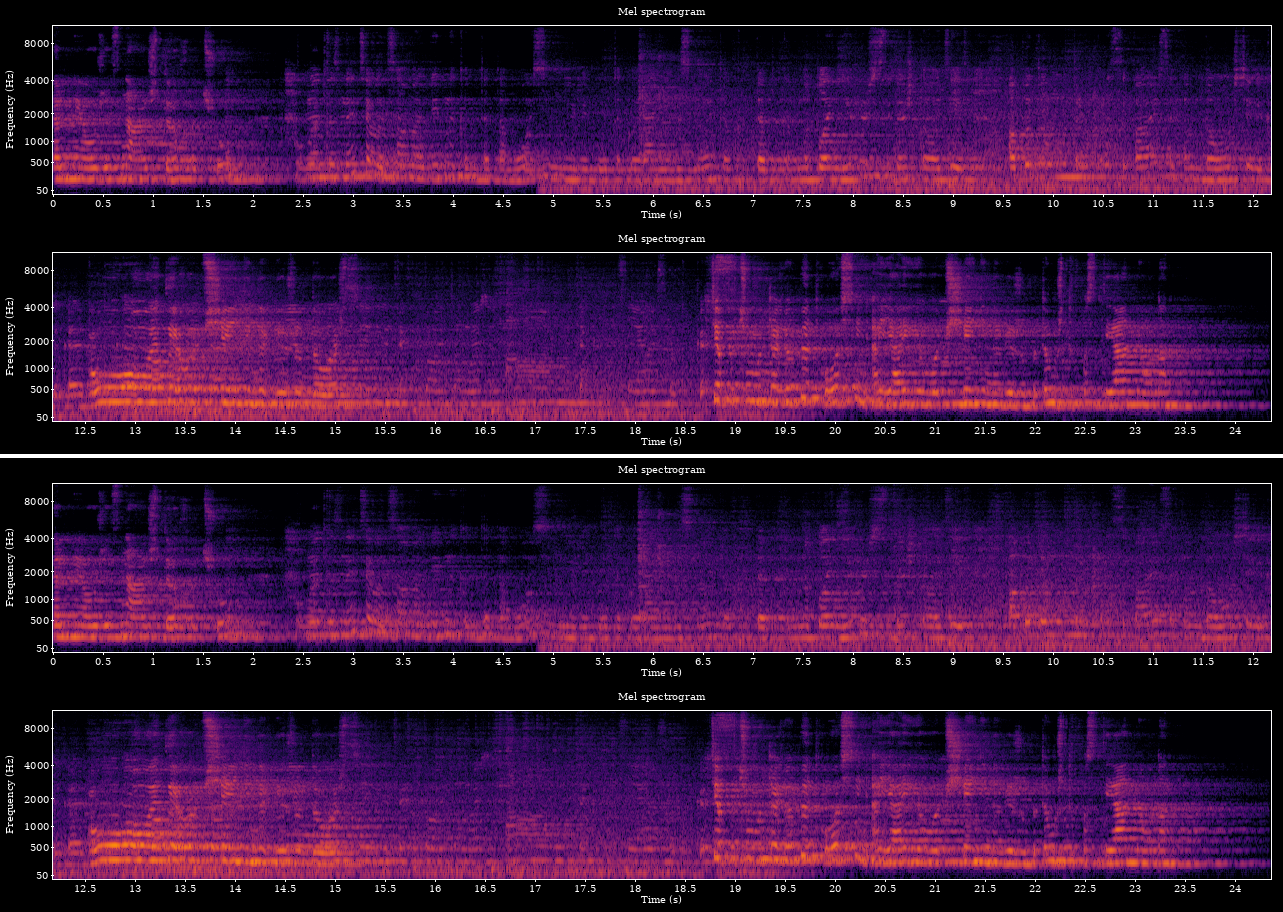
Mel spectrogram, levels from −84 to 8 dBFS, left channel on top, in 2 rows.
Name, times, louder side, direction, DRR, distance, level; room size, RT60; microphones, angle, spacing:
voice 1, 0.0-1.8 2.4-2.7 12.5-15.0 18.8-22.3 22.7-23.3, right 1 dB, 5° right, 1 dB, 2.7 m, -28 dB
voice 2, 1.0-2.0 2.3-17.5 17.9-19.4 20.7-21.4 22.3-22.8, left 1 dB, 15° left, -3 dB, 4.5 m, -36 dB
sound 1, 4.8-19.4, equal, 40° right, 4.8 m, -42 dB
26.5 x 18.0 x 10.0 m, 2.6 s
head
